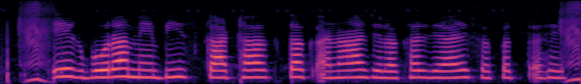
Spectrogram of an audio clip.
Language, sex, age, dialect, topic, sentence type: Chhattisgarhi, female, 25-30, Northern/Bhandar, agriculture, statement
